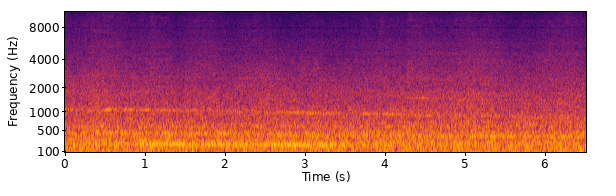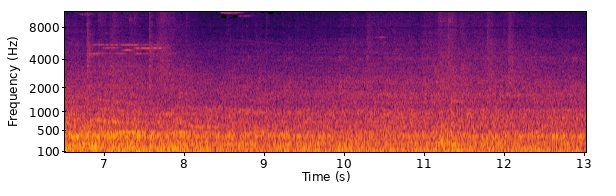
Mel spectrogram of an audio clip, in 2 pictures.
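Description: Loose fittings rattle inside a moving bus.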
